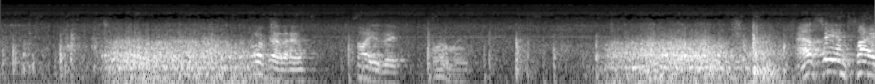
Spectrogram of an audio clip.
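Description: A heavy barred metal gate rattles and slides.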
